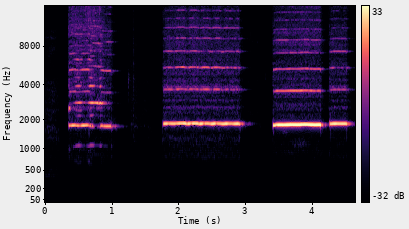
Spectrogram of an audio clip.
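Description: High, piercing tin whistle notes in the third register played in three separate bursts with short gaps, the last two close together, clear and loud with no talking; the C sharp sounds flat.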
